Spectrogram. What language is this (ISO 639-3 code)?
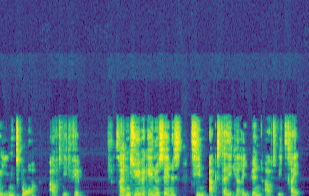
dan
